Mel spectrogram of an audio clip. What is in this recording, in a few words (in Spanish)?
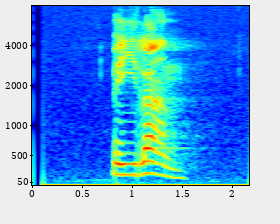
"golpear pegar", awakateko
